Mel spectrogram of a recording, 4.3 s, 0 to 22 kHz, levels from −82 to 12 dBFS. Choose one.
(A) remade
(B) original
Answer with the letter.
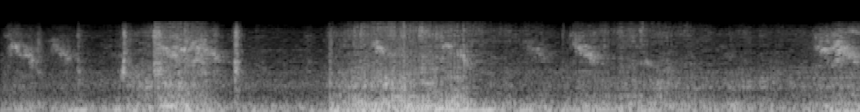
A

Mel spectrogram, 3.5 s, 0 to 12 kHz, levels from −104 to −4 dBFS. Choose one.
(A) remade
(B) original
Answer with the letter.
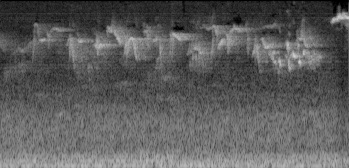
A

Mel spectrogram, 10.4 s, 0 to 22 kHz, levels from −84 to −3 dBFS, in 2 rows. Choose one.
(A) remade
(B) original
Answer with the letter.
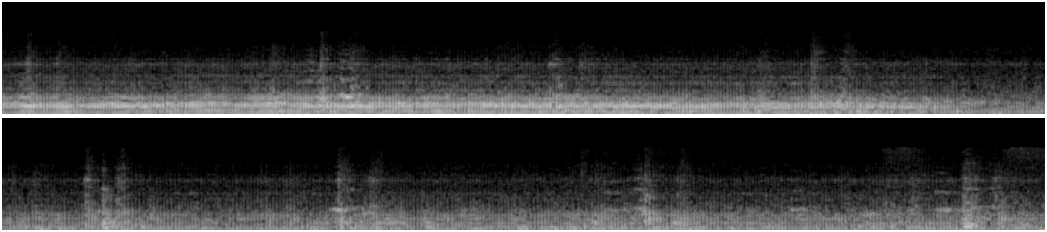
A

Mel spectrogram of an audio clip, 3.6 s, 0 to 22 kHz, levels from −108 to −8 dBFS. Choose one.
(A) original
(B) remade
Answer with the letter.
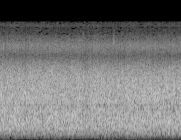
A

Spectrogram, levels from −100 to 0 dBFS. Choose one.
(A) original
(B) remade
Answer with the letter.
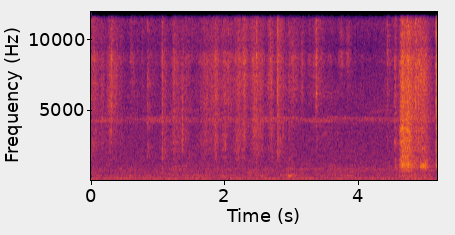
A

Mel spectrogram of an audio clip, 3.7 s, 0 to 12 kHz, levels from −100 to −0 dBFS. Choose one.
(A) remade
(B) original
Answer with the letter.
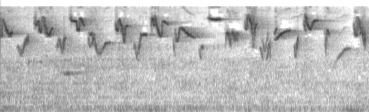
A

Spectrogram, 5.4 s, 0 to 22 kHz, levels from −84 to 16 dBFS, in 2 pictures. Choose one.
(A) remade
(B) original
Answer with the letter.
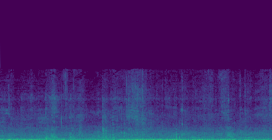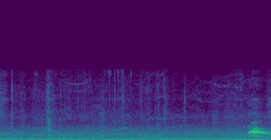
B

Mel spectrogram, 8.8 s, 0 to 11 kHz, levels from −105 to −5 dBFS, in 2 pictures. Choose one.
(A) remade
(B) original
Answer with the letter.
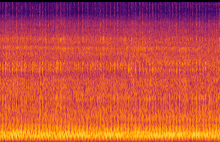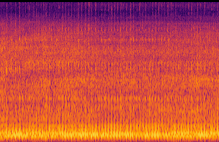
B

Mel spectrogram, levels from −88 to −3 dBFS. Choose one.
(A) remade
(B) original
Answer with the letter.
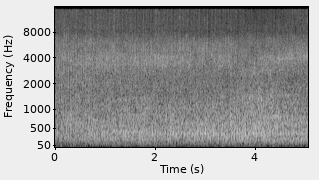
A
